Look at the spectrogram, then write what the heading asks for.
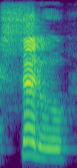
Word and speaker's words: Cell: And Cell is like Seru, but it's so fast that it sounds like you're saying Cell.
